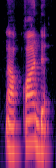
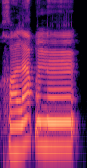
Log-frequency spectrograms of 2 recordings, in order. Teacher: laqad dibaca memantul atau qalqalah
